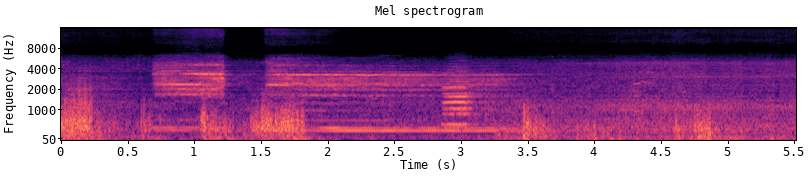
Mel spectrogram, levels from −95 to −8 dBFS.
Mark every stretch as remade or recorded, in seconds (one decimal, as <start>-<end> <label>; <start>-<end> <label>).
0.0-2.4 remade; 2.4-5.5 recorded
